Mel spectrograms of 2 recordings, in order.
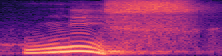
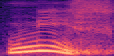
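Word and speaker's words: niece: ça se prononce comment Nice Nice comme Nice en France mais il y a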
